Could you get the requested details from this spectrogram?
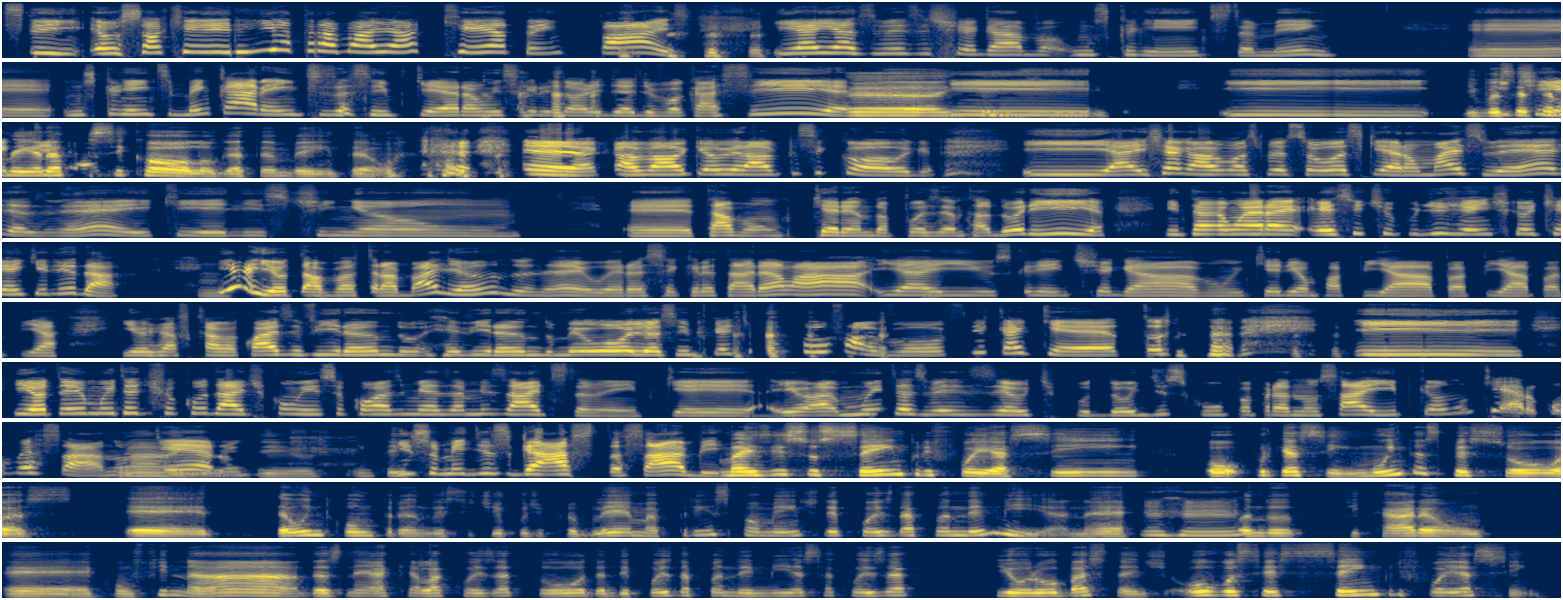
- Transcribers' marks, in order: laugh; laugh; laugh; other noise; laugh; laugh; chuckle
- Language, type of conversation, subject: Portuguese, advice, Como posso lidar com o cansaço social e a sobrecarga em festas e encontros?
